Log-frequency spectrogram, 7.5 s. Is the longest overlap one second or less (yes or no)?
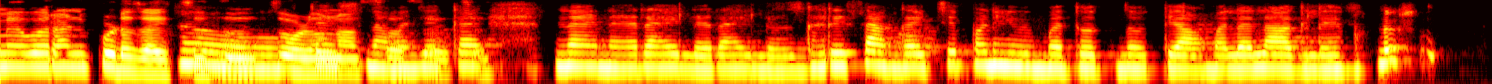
no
